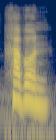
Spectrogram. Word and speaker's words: jabón: And Shabon, in the Japanese word for soap bubble, Shabondama, keeps the pronunciation of the 16th century Spanish, while in modern Spanish it's Jabón.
